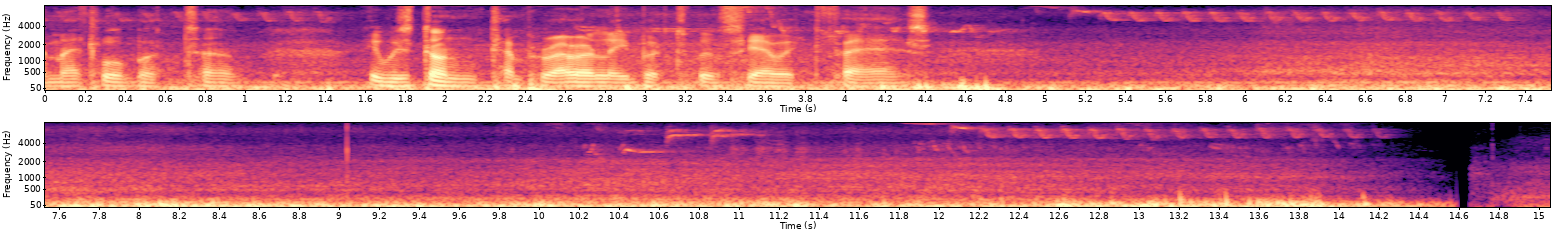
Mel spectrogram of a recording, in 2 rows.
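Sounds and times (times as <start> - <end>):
bird chirps: 0.0 - 1.9, 2.9 - 7.5, 10.2 - 14.3
steady low rumble: 0.0 - 14.6
small bird trilling: 4.4 - 7.2.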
